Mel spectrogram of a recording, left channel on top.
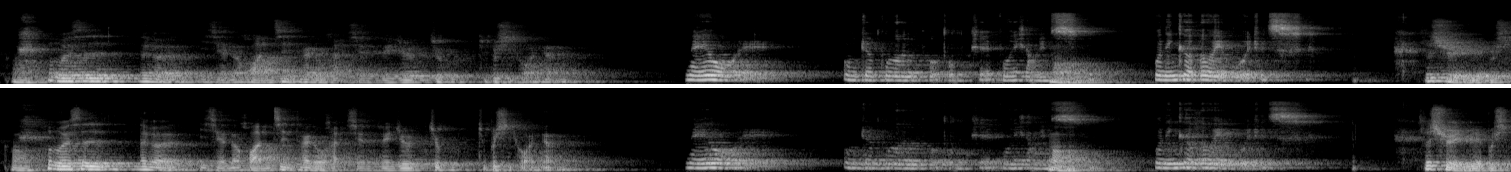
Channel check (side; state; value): both; normal; correlation 0.68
